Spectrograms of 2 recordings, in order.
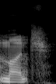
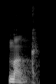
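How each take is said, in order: First: The name ends with a 'ch' sound. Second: The name ends with a 'k' sound. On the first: The speaker calls it wrong. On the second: The speaker calls it right.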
